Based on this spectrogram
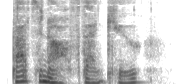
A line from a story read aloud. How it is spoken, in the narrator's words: the boy murmured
